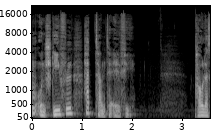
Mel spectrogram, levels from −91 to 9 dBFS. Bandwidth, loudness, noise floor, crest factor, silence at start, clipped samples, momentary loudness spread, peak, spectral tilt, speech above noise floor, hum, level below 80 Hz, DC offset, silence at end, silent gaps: 18.5 kHz; -25 LUFS; -66 dBFS; 20 dB; 0 s; under 0.1%; 14 LU; -6 dBFS; -4.5 dB/octave; 42 dB; none; -56 dBFS; under 0.1%; 0 s; none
